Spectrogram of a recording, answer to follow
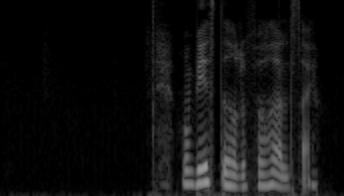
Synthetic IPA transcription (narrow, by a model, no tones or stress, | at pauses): hʊnvɪst̪əhɵɖɛfœɾɦœlːsæ̰j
